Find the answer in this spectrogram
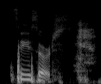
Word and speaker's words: scissors: La C no se pronuncia. O sea, pronúncialo como si fuera S. Scissor. Eso, sí. Esa C es muda. ¿Listo? Scissors.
